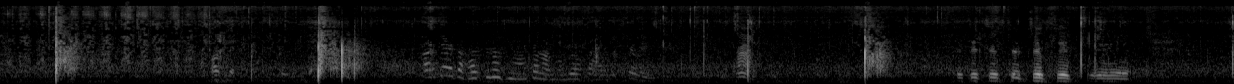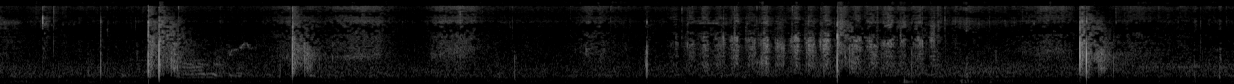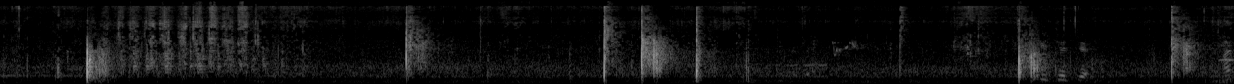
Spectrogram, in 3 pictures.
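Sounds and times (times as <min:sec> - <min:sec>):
hand saw rasping through wood: 0:00.0 - 0:02.2, 0:19.2 - 0:21.7, 0:25.8 - 0:27.4
burning wood crackling: 0:00.0 - 0:37.0.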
